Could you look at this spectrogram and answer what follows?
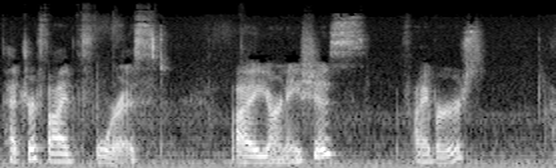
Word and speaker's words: Yarnaceous: The name of this sock set is called Petrified Forest by Yarnaceous Fibers.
